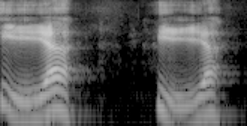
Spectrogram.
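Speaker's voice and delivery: Swedish-sounding hiya. Trying out a martial arts shout: Swedish-sounding hiya. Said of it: "that is kind of Swedish".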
